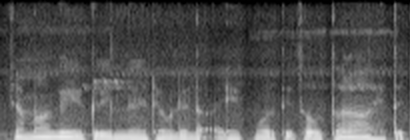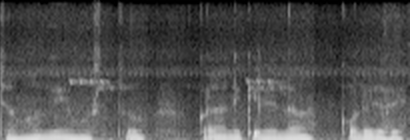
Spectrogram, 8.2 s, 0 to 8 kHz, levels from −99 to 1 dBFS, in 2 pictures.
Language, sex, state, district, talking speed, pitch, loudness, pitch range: Marathi, male, Maharashtra, Sindhudurg, 115 wpm, 135 Hz, -17 LUFS, 130-140 Hz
